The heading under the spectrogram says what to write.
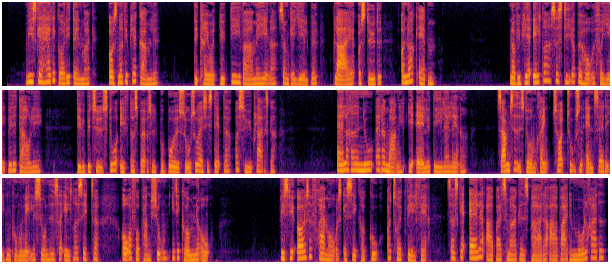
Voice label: danish documentaries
